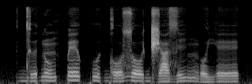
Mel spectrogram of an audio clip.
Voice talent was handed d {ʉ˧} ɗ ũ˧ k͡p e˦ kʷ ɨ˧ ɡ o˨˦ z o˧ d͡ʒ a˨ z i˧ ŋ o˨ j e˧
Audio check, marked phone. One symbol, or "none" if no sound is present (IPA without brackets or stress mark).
ɨ˧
